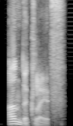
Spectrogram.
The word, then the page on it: undercliff: British English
